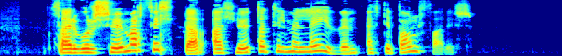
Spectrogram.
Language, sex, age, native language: Icelandic, female, 20-29, Icelandic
